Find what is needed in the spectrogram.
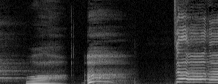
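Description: Two short breathy vocal sounds, like sighs: the first falls in pitch, the second rises and falls. After a brief hush, sustained singing comes back in near the end.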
